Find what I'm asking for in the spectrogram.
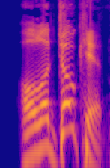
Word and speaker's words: Oladokun: Chris Oladokun.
